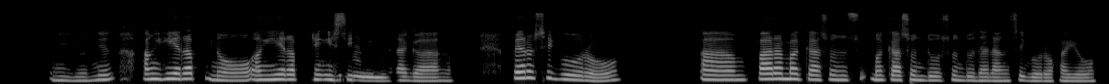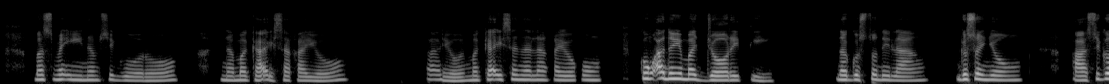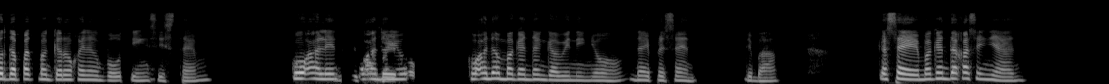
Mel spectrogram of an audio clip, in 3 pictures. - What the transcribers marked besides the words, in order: none
- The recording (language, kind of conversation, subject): Filipino, advice, Paano ko haharapin ang hindi pagkakasundo ng mga interes sa grupo?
